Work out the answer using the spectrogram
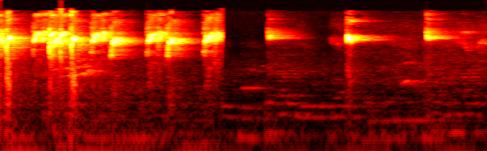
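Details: Lovebird heard in ngekek-style chattering for training other lovebirds: a fast string of bright, ringing chirps for about a second and a half, then a few isolated sharp notes.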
